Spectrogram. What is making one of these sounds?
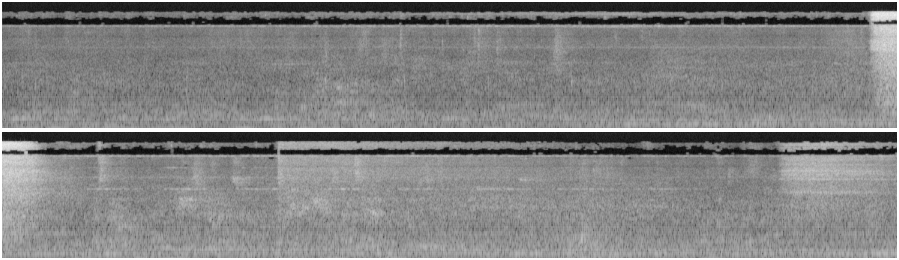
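A busy underground hall echoes with the murmur of people.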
